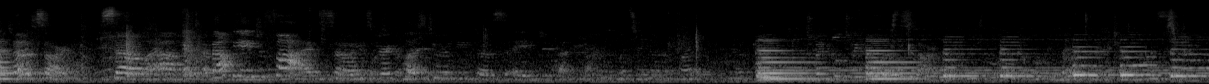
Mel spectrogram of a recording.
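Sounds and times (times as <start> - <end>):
electronic keyboard melody: 7.6 - 12.0.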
